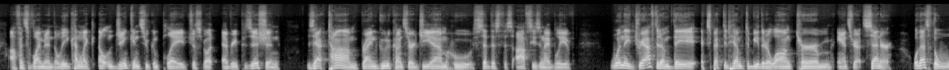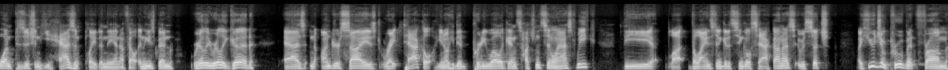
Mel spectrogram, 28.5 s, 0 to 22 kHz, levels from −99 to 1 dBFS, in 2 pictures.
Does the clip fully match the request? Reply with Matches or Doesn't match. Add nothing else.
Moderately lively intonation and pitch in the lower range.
Matches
